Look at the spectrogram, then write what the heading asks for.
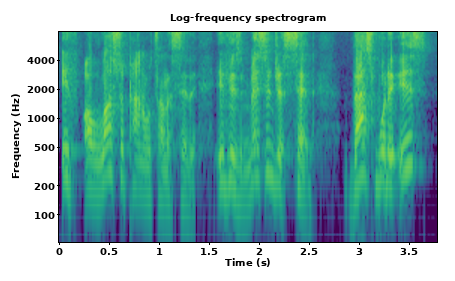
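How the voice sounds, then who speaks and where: Man, husky voice, lively swinging pitch, indignant and scolding. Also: fast talker. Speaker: debate clip speaker.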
